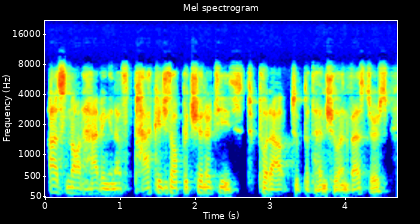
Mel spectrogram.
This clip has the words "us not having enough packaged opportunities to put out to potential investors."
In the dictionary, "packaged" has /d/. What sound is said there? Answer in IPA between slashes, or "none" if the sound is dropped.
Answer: /d/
